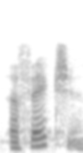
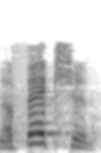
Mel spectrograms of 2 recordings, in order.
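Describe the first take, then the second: First: Said in the usual way. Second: "affection" said firmly and louder as the correction; "affection" repeated clearly, louder, to set it right; corrected word. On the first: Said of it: "I started saying infection". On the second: Shown as a demonstration. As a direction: land hard on "affection" to fix the slip. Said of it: "but I mean affection".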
